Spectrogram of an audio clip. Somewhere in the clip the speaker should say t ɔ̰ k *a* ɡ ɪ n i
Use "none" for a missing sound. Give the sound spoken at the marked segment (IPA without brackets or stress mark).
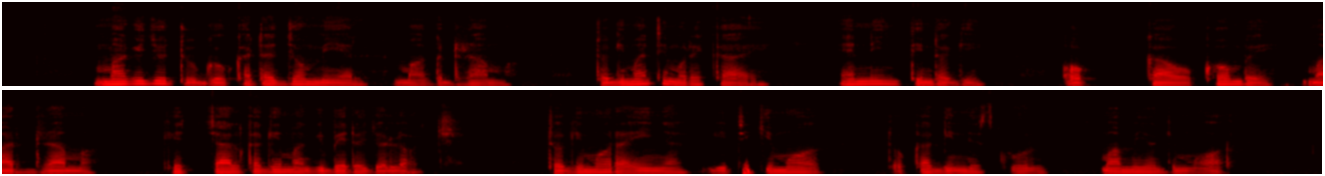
a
